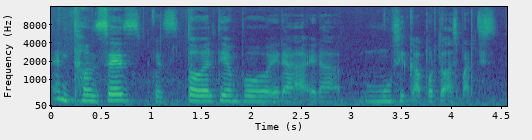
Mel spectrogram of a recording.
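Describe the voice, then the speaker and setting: A middle-aged Colombian woman, a bassist and music teacher, talking about her life in an interview, laughing often and pausing between phrases. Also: fairly even intonation, vocal fry, dark tone, slight background noise.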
